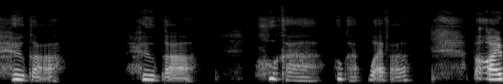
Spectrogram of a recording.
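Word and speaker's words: hygge: Have you heard of, I think it's pronounced Hugar, but it's Danish, but I read the word as Heige.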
